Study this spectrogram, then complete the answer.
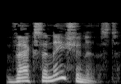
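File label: "vaccinationist", British English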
